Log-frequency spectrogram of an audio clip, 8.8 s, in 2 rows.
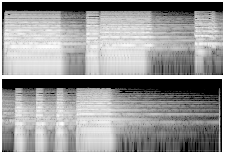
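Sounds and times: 
full horn section riff in A sharp at 110 BPM: 0.0 - 3.2, 3.8 - 7.1.

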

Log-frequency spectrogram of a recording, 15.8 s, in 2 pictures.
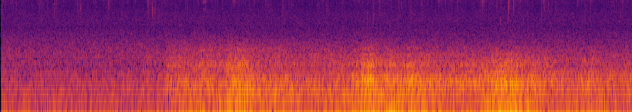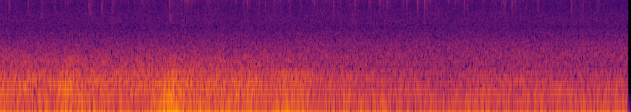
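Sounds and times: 
distant thunder: 2.1 - 12.6.

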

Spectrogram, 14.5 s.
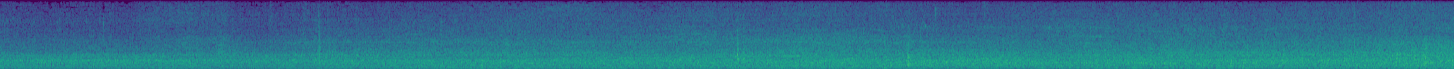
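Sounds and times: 
cars and other vehicles driving by on road at 25 mph at town intersection: 0.0 - 14.5.

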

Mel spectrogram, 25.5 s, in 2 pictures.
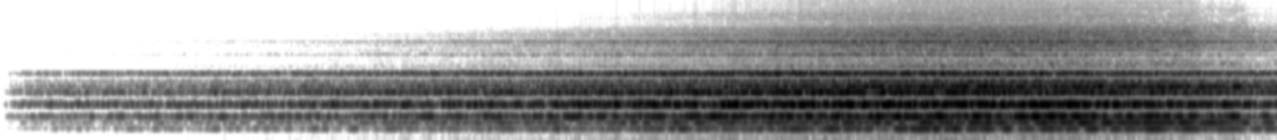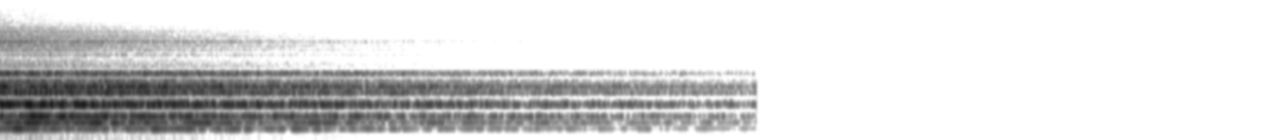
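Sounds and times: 
atmospheric choir singing: 0.2 - 20.3.

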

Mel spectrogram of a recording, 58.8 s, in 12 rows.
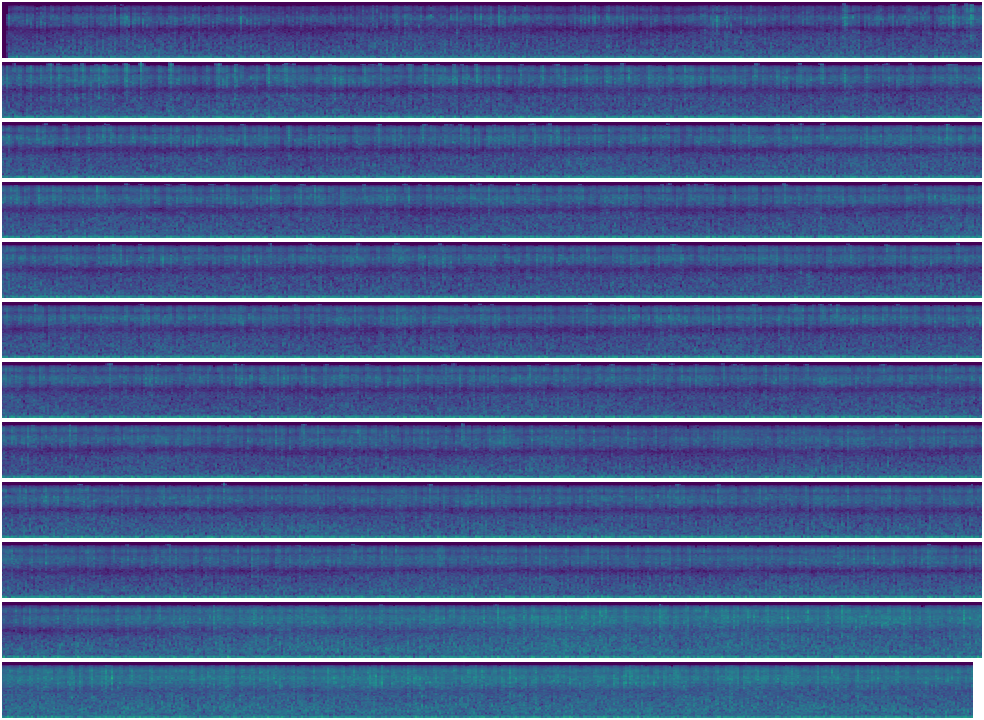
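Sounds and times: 
propeller aircraft idling and taxiing on an airfield: 0.0 - 58.7.

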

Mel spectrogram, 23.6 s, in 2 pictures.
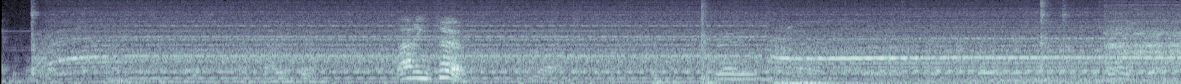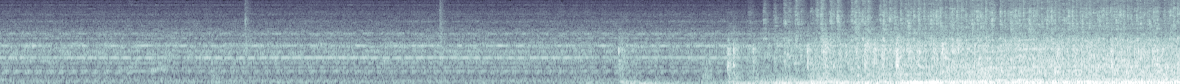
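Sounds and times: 
PBY Catalina flying boat engines starting heard from interior: 19.1 - 23.6.

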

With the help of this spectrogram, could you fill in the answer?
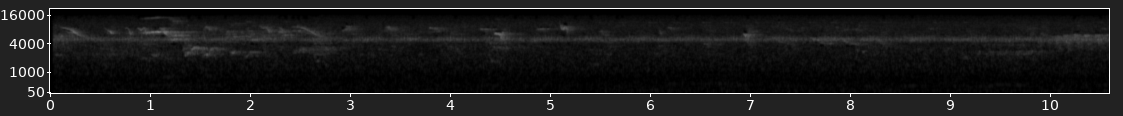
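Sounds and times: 
crickets trilling at a high pitch in Costa Rica: 0.0 - 10.5.

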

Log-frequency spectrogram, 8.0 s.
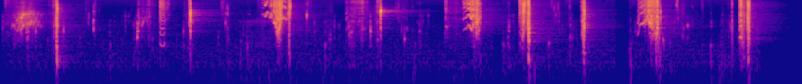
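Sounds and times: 
sucking the ends of fingers clean: 0.0 - 7.6.

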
